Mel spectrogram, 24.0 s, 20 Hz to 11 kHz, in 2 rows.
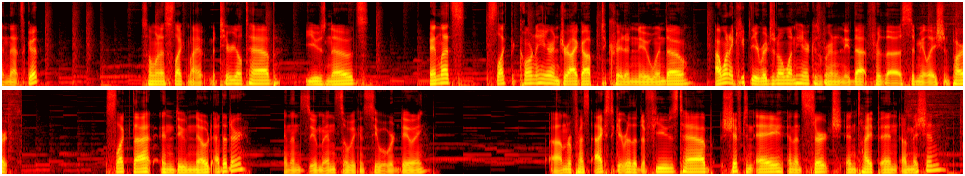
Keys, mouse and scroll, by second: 16.1 click, 17.0 click, 17.2 drag, 19.4 x, 19.9 shift+a.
